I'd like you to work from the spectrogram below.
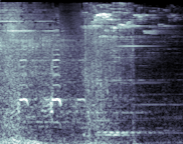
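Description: A cartoonish goose honk from a Golden Goose card in a digital card game, two short nasal honks early on followed by a lingering reverberant tail, loud and clear with no talking.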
